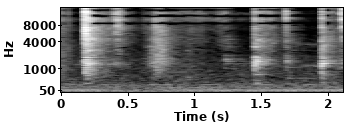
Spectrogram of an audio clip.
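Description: Steel plastering trowel and spatula knocking and scraping against each other in a handful of short strokes as plaster is worked between them, over a low steady hum.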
